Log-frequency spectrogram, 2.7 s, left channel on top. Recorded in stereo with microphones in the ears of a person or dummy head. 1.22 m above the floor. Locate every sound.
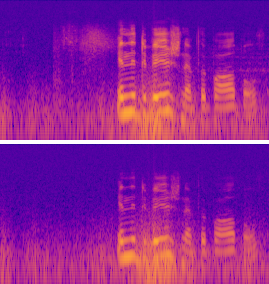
1.2 s a woman speaking: 60° left (ahead or behind); by 2.7 s 35° left (ahead or behind)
